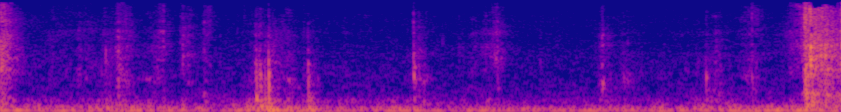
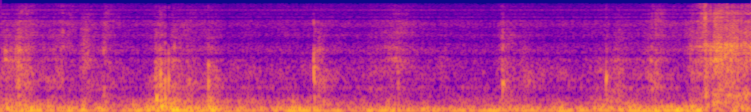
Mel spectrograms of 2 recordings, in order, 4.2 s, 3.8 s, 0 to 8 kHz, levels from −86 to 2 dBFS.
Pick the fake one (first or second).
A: second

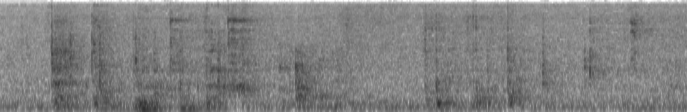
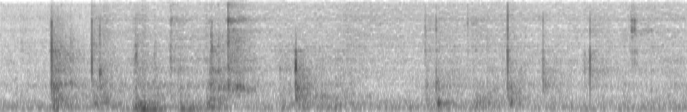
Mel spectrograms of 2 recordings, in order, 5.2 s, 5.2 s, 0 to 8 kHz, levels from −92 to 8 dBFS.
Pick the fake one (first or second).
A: second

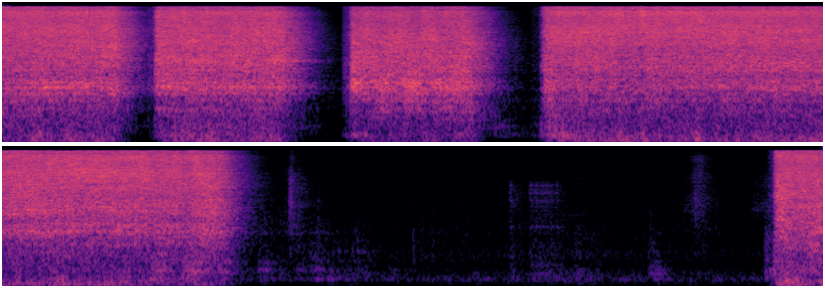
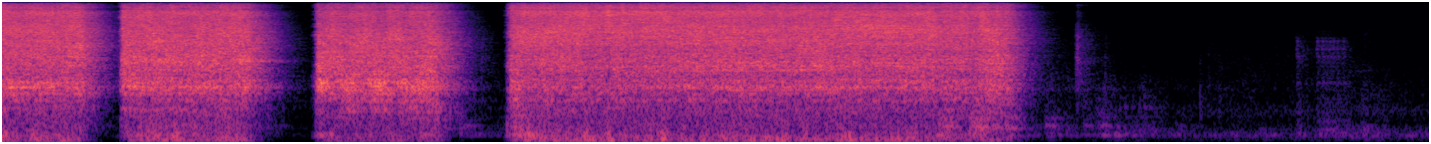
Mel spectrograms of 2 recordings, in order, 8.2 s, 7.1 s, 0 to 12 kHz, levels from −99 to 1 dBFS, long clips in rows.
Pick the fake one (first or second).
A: first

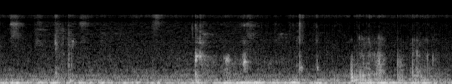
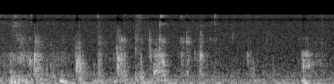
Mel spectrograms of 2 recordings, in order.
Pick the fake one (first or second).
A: first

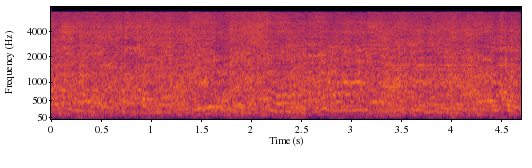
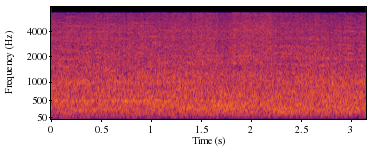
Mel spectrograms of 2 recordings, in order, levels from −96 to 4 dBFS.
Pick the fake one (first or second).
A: first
